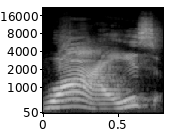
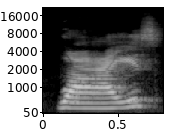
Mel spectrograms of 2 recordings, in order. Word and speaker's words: wise: And then when we get to the end, what's that last sound you hear in wise? You hear a Z.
